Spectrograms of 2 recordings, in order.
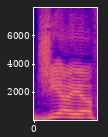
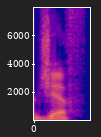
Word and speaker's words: GIF: Lee, the random question of the day is is a GIF file pronounced gif or jif? It's definitely gif and anybody who says it's jif is is fundamentally wrong My my man.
